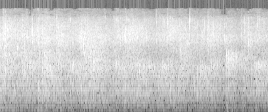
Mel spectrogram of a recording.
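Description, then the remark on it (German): An audience applauds a speaker and the whole team with steady, dense clapping that holds an even level throughout, a continuous wash of hand claps with no voices standing out. “Ich finde, äh, sie hat mal einen Applaus verdient und das ganze Team.”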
